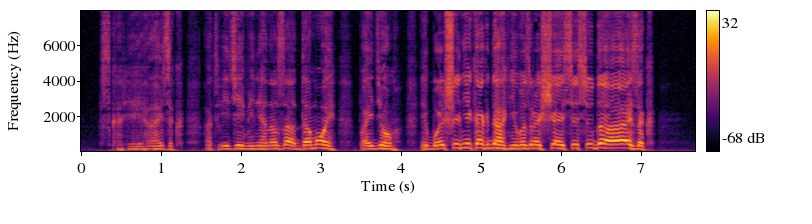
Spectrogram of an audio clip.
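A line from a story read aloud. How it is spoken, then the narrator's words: Terrified whisper. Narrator (Russian): мать в ужасе зашептала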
